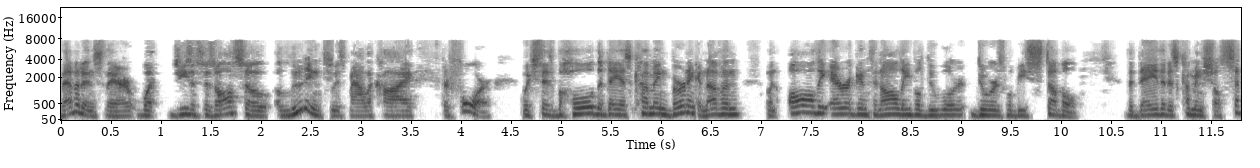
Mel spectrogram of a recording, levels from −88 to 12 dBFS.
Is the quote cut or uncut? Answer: cut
